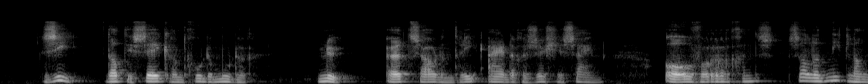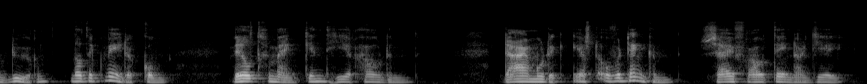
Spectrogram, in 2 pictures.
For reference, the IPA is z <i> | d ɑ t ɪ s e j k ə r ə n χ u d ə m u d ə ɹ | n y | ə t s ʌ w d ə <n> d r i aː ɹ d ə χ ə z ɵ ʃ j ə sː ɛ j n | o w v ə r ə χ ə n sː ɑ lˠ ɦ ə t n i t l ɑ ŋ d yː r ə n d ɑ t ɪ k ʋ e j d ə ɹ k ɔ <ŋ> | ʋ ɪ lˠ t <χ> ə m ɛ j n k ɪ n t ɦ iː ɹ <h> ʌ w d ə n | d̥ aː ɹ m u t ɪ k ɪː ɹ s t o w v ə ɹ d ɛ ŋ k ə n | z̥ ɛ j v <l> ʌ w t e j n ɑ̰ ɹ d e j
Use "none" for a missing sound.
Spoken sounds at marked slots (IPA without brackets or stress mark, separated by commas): i, n, m, χ, h, r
